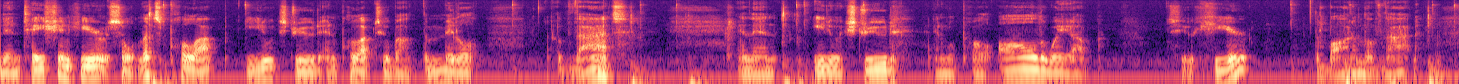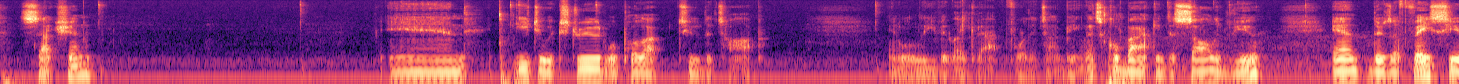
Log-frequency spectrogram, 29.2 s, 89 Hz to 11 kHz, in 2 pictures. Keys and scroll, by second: 1.5 e, 7.8 e, 19.6 e, 25.6 z.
